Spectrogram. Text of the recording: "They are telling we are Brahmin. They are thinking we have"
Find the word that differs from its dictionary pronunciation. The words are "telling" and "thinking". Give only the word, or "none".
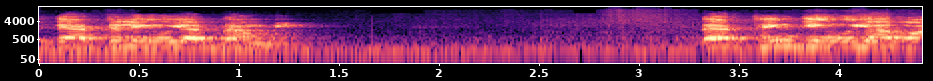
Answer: thinking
